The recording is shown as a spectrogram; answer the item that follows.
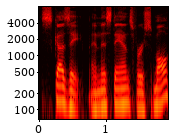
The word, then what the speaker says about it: SCSI: adding backwards compatibility you the abbreviation SCSI is pronounced scuzzy and this stands for small computer systems interface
